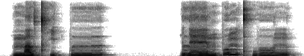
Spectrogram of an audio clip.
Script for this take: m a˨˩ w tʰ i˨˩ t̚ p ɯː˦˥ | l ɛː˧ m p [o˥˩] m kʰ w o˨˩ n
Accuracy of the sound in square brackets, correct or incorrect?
correct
